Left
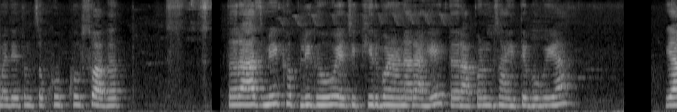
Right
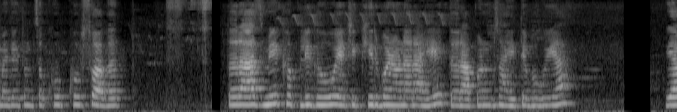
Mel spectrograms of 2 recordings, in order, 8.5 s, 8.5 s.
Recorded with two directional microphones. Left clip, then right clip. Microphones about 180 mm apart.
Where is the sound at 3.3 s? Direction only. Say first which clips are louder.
Even; 40° left (ahead or behind).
